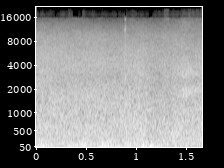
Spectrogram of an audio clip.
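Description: Ocean waves at the shore, a dense, loud, continuous roar of surf and wind-buffeted noise filling the moment with no talk.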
